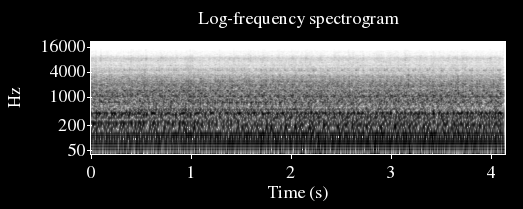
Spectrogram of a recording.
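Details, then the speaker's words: 1st gen Cummins diesel, idle while backing out the fuel adjustment a rotation at a time: steady even idle, constant low drone, no misses, sounding better but not yet set. "sounded a lot better feeling pretty good about it"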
